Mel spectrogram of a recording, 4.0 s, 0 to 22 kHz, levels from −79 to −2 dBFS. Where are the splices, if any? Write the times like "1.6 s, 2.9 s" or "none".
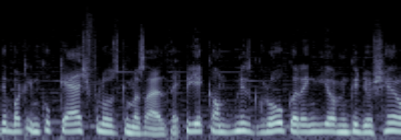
1.8 s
